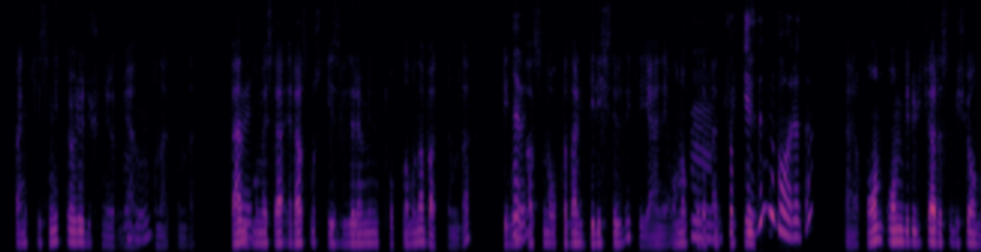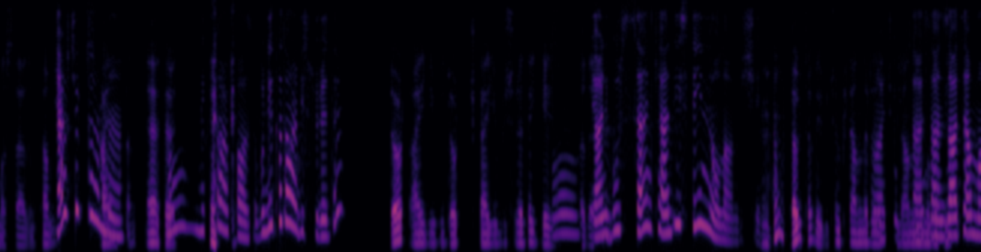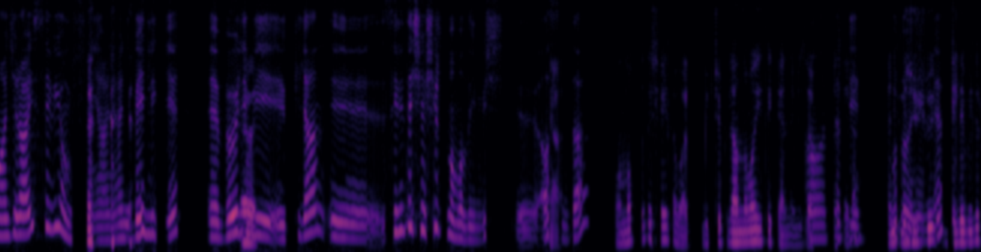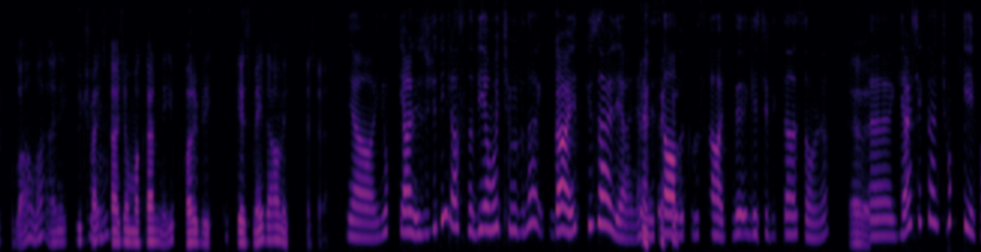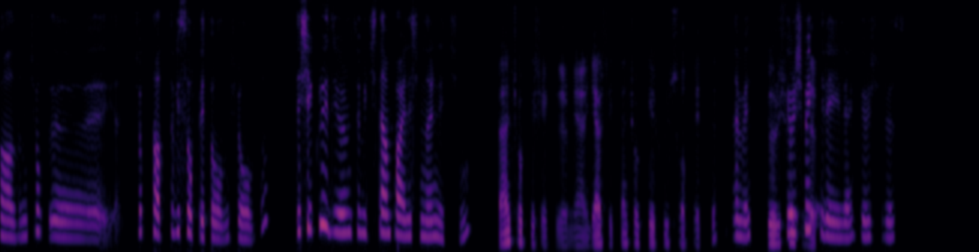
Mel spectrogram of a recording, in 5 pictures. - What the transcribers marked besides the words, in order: tapping; chuckle; chuckle; chuckle
- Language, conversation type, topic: Turkish, podcast, En unutulmaz seyahat deneyimini anlatır mısın?
- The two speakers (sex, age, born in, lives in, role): female, 45-49, Turkey, United States, host; male, 25-29, Turkey, Poland, guest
